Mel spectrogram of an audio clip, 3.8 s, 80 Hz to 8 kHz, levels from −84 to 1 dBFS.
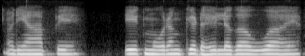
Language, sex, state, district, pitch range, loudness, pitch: Hindi, female, Uttar Pradesh, Lalitpur, 205-210 Hz, -13 LUFS, 205 Hz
